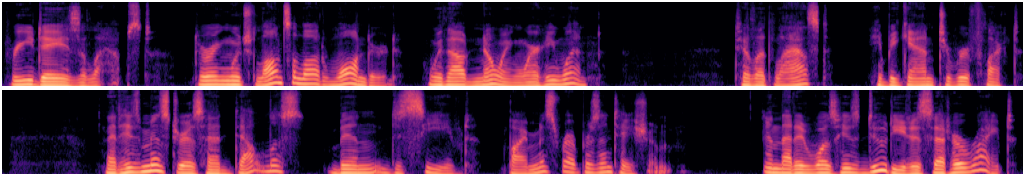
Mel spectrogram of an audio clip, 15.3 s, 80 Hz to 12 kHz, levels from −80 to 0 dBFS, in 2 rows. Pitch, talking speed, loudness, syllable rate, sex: 150 Hz, 150 wpm, -17 LUFS, 5.1 syllables/s, male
